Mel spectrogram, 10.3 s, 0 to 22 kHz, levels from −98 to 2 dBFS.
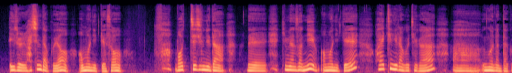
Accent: native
